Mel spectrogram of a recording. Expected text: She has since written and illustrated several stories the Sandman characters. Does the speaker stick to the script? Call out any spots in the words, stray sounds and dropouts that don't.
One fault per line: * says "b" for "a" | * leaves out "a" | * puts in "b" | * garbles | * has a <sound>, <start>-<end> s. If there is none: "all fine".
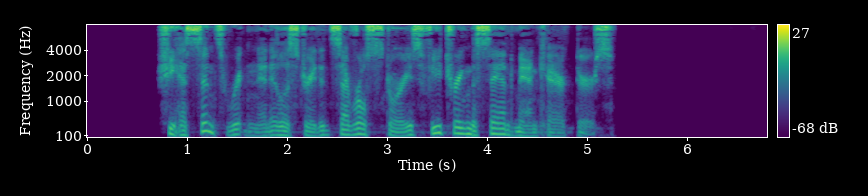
* puts in "featuring"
